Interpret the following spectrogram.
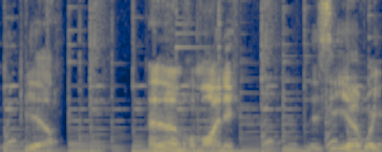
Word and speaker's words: Hermione: And um Hermione is the way you pronounce that, dude.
